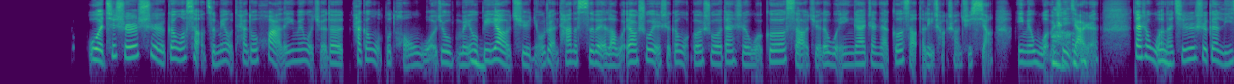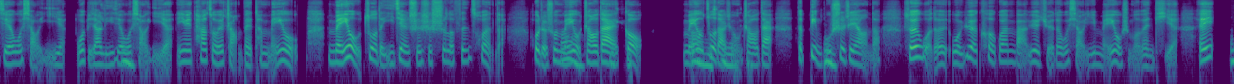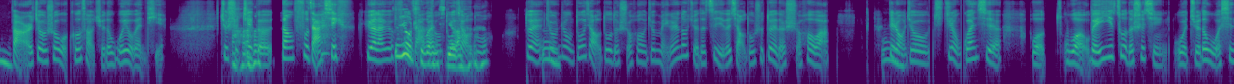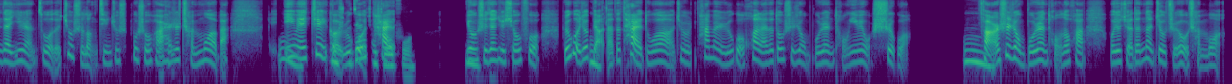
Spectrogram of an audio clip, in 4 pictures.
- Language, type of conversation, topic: Chinese, podcast, 当你被自我怀疑困住时，该如何自救？
- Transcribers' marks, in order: other background noise; chuckle; teeth sucking; chuckle; laughing while speaking: "性"; chuckle; teeth sucking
